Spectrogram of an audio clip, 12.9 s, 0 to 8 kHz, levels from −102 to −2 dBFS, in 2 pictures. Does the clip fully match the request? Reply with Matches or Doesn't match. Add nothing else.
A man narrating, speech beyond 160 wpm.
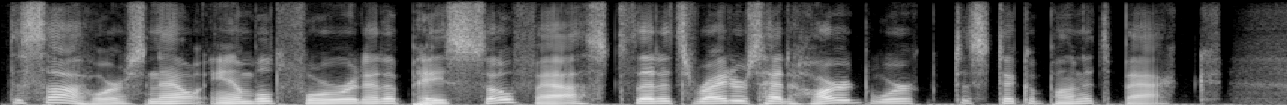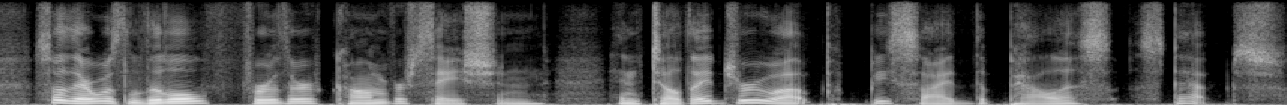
Matches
